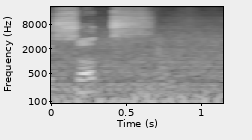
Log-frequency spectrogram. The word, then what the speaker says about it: Sioux: I always say Sioux, but I guess the I and X is silent, so I'm gonna say Sioux Falls, North Dakota.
